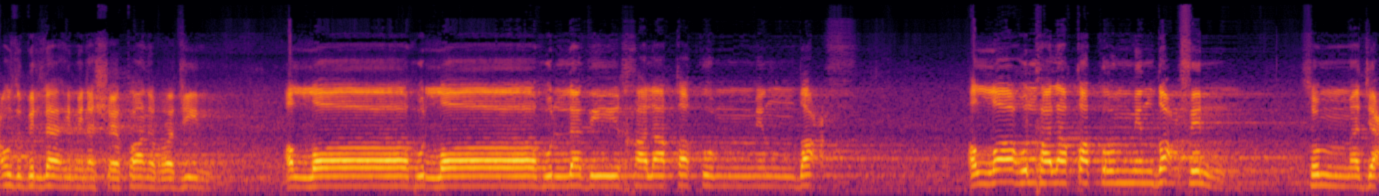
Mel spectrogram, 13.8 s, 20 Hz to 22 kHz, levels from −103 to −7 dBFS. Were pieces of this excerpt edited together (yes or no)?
yes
